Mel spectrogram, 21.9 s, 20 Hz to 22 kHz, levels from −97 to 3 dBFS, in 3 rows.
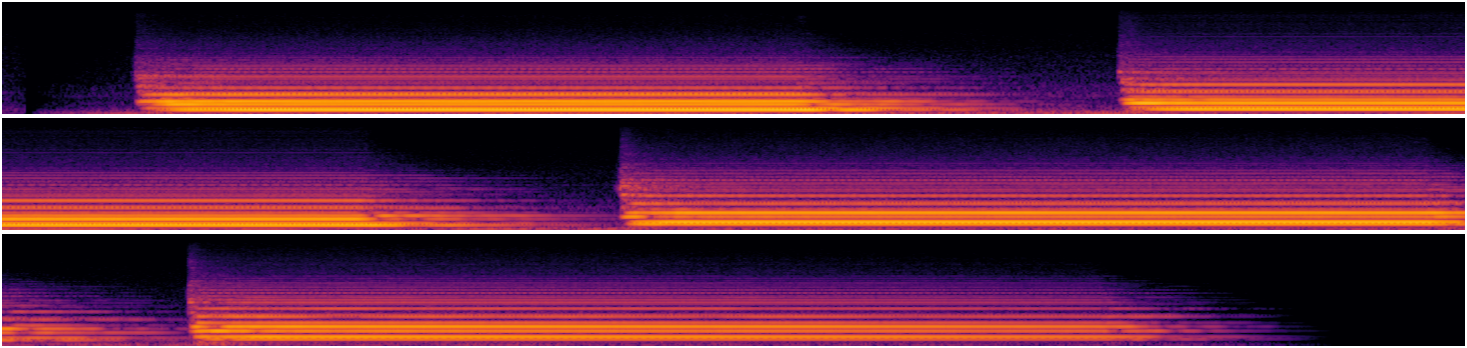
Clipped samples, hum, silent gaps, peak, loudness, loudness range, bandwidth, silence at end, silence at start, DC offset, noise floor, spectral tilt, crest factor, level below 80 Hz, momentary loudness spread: under 0.1%; none; none; -6 dBFS; -18 LUFS; 7 LU; 3.9 kHz; 1.5 s; 0.65 s; under 0.1%; -66 dBFS; -11 dB/octave; 12 dB; -52 dBFS; 13 LU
